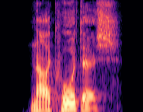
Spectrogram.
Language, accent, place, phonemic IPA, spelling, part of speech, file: German, Germany, Berlin, /naʁˈkoːtɪʃ/, narkotisch, adjective, De-narkotisch.ogg
- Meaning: narcotic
